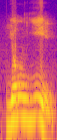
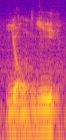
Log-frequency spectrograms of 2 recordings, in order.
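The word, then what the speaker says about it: 容易: It's actually mid to low. It's a low tone falling. So instead of Yongyi, it's actually supposed to be Yongyi. Everything goes down falling. Ho Yongyi means very easy.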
